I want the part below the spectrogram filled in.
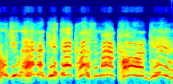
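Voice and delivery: very high, loud, screaming voice. Retelling how the lady of the house screamed about her car: imitating a woman screaming. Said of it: "screaming and cussing".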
